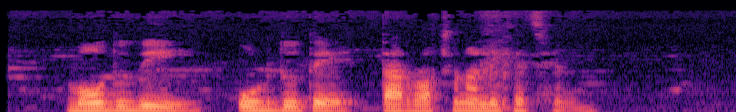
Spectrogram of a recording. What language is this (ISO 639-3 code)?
ben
